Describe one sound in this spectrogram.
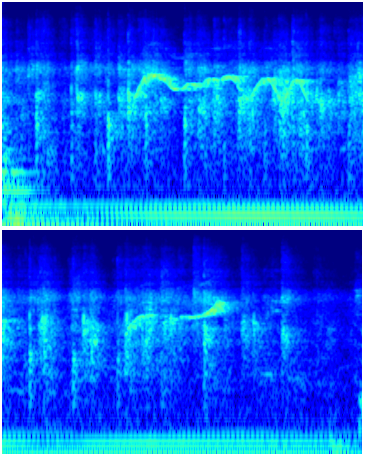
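An electric guitar squeals with feedback.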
